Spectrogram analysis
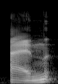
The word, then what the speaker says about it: en: Yeah, we have yen, actually en pronounced in Japanese, yuan in Chinese,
